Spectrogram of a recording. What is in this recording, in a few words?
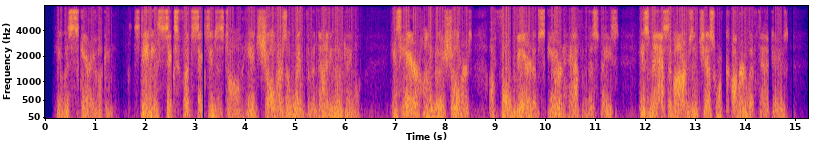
male clean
